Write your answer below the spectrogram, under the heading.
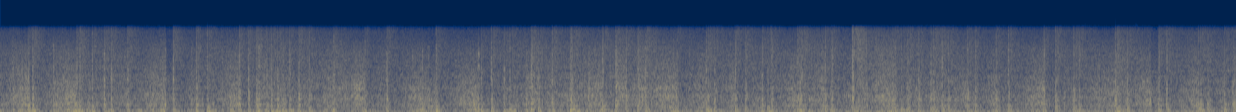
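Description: Fireworks and firecrackers going off in a dense, unbroken barrage: rapid, overlapping bangs and crackles with no pause between them.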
